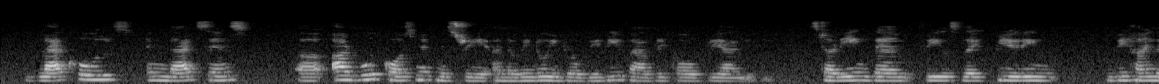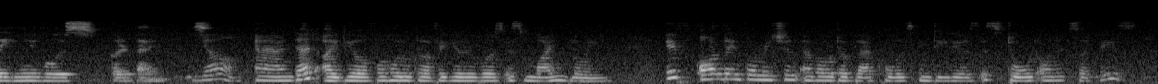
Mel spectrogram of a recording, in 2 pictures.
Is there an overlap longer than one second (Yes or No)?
No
